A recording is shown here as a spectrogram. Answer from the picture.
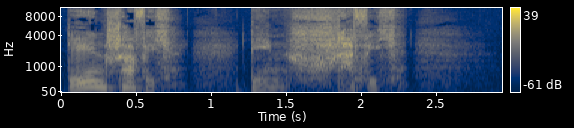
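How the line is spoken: Panting. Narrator (German): keuchte Uli

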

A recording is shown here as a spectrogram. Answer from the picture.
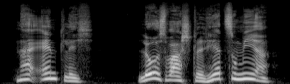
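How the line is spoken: Calling out. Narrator (German): rief Gwendolin

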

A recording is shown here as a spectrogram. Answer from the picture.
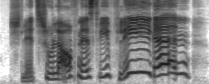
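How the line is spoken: Enthusiastic shout. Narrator (German): ruft sie begeistert

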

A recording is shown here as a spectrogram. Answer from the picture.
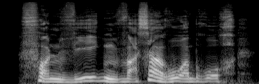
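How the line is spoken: Groaning. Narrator (German): stöhnt er

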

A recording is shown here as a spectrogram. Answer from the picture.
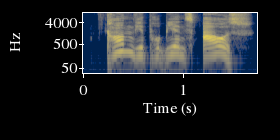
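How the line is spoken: Eager call. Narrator (German): rief Paula tatendurstig

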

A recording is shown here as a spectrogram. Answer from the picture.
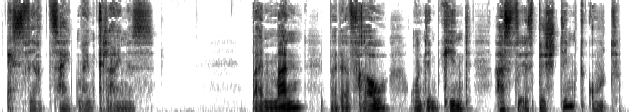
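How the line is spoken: Soft whisper in ear. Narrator (German): flüsterte mir leise ins Ohr

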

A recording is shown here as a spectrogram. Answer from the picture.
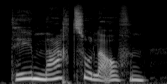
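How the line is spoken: Trembling voice, agreeing. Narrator (German): pflichtet ihr Marco mit zittriger Stimme bei

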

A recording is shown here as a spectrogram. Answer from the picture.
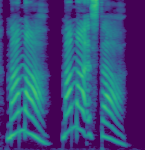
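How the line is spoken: Child shouting. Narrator (German): schreit ein Kind

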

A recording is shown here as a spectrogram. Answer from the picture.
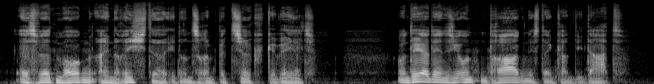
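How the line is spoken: Completely calm. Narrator (German): sagte de la Marche vollkommen ruhig

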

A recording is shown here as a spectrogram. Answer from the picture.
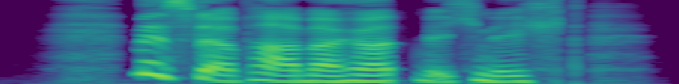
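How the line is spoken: Laughing. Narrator (German): sagte lachend

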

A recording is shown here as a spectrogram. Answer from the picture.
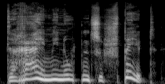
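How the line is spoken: Hissed. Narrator (German): zischte sie

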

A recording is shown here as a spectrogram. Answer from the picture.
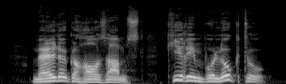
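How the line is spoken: Called out. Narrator (German): rief

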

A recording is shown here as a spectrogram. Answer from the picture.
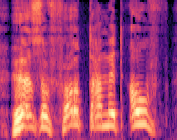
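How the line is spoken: Indignant shout. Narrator (German): ruft empört

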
